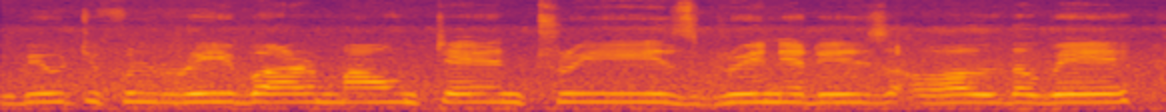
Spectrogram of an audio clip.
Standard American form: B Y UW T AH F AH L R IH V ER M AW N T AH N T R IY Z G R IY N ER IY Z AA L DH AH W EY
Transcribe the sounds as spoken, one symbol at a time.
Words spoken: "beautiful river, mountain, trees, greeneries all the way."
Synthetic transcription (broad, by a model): B Y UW T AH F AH L R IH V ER M AW N T AH N T R IY Z G R IY N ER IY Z AA L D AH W EY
